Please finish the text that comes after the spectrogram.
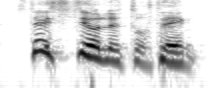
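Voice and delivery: high, loud lizard guide; lizardfolk character. Acted. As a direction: scold them as an impatient creature. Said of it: "he just goes".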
